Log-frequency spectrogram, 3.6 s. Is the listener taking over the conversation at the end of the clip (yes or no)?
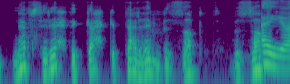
yes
